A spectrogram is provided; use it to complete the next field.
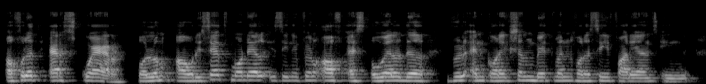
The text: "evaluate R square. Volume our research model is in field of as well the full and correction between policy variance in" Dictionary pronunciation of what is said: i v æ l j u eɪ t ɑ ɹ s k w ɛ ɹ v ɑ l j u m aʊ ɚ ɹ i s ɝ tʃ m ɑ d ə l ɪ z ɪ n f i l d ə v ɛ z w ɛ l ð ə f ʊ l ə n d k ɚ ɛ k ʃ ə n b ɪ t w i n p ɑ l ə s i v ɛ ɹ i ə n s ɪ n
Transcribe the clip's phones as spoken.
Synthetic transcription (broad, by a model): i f l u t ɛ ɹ s k w ɛ ɹ f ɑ l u m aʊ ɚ ɹ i s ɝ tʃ m ɑ d ə l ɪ s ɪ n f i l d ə f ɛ s w ɛ l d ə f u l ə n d k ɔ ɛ k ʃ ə n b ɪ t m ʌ n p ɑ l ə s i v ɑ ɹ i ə n s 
